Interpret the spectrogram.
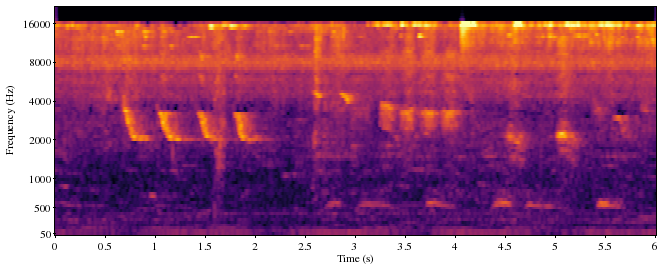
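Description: Several birds calling: four quick high chirps, each falling in pitch, about a second in, then a short buzzy trill. A run of low, short repeated notes follows through the second half, over a steady low hum.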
